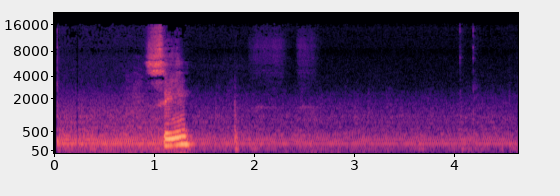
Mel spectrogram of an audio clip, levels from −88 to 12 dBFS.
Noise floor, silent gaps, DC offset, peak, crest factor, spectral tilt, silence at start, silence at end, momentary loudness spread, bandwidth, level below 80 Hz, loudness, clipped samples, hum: -35 dBFS; none; under 0.1%; -2 dBFS; 16 dB; -5 dB/octave; 0.05 s; 0 s; 26 LU; 16.5 kHz; -48 dBFS; -14 LUFS; under 0.1%; none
